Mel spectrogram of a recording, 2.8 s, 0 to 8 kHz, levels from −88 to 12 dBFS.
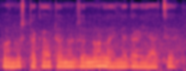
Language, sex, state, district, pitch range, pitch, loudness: Bengali, male, Assam, Hailakandi, 130-135 Hz, 130 Hz, -16 LUFS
